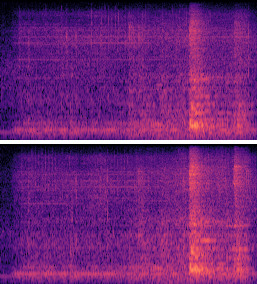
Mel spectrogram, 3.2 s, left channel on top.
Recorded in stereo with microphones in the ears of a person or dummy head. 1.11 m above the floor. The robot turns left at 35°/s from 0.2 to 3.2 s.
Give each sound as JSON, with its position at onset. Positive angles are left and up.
{"t": 1.6, "sound": "a sliding door", "azimuth_deg": 5, "distance_m": 1.1}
